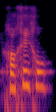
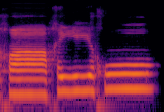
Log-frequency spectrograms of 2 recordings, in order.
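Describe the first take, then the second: First: The syllables are rushed together very quickly. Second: The vowels are stretched out and prolonged. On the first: "That's too fast" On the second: "Don't say khakhihu"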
